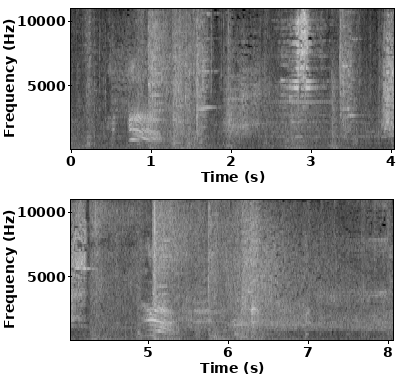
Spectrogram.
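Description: Weapons clash and thud in a close fight.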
